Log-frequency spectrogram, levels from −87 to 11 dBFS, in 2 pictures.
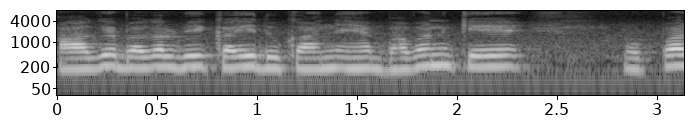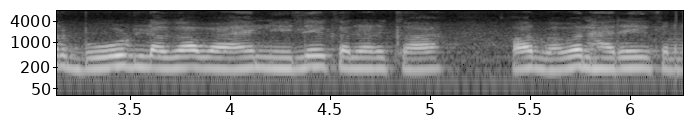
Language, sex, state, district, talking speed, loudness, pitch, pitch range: Hindi, male, Bihar, Araria, 190 wpm, -15 LUFS, 190 Hz, 185-210 Hz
